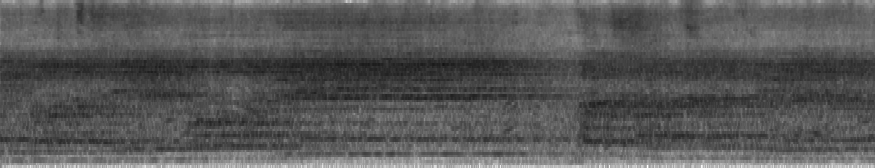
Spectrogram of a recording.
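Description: Stadium football crowd singing together in long held notes. It dips briefly about four seconds in, then swells again.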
